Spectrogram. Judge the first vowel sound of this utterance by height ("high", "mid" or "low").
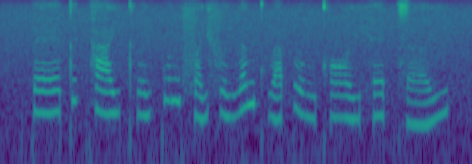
mid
